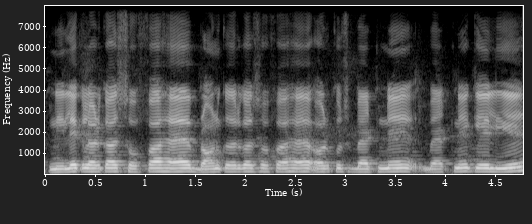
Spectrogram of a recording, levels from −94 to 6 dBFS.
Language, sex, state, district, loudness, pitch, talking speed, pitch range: Hindi, male, Chandigarh, Chandigarh, -16 LUFS, 150 Hz, 200 wpm, 140-150 Hz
